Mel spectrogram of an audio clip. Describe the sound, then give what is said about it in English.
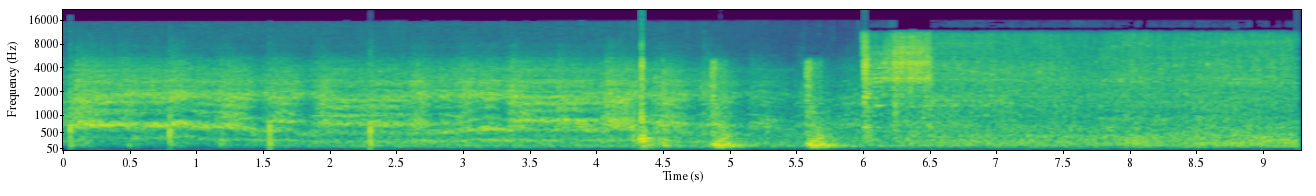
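A large, jubilant crowd of Hasidim sings and cheers loudly and continuously, with scattered shouts and claps, as the Rebbe's car pulls away, its engine rumbling underneath the noise. “As the Rebbe's car is pulling away, the crowd was ecstatic and jubilant.”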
